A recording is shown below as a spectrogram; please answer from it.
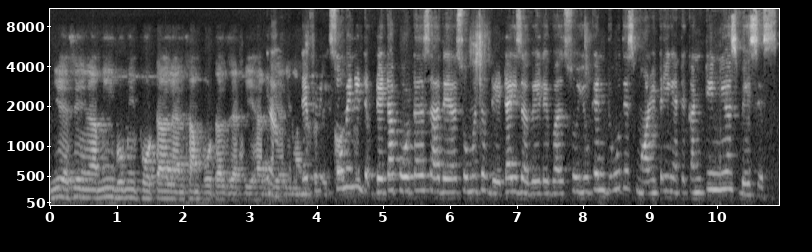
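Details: Adult speakers, online lecture discussion; normal speech.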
